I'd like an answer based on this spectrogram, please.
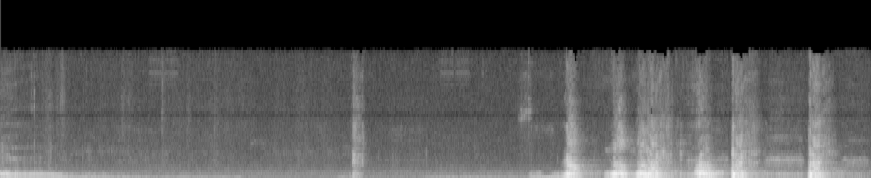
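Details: Play-fight between an old Hovawart guarding his toy and a young American Staffordshire Terrier: a low rumbling growl at first, a quiet stretch with one sharp sound, then a burst of six loud barks close together.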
